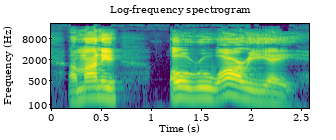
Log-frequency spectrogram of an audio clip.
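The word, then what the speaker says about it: Amani Oruwariye: do man he came back strapping then uh amani oh ruariya that's how you say it man you're gonna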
